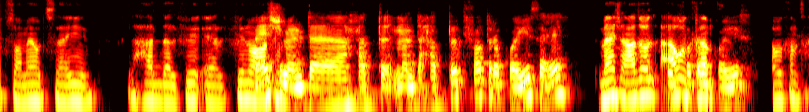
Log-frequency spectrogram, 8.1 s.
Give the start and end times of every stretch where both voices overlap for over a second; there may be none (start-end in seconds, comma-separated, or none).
6.0-7.3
